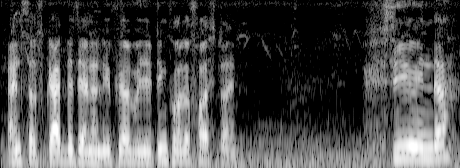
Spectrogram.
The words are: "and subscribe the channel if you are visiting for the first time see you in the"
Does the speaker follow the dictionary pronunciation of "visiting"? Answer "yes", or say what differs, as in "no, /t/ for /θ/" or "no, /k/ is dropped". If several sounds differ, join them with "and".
yes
